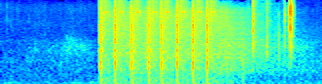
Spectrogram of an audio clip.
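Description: A rapid burst of gunfire rattles out.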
